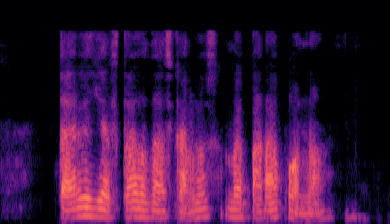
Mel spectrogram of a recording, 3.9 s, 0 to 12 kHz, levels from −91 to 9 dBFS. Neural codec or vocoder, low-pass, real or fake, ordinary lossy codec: codec, 16 kHz, 4 kbps, FreqCodec, smaller model; 7.2 kHz; fake; AAC, 48 kbps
